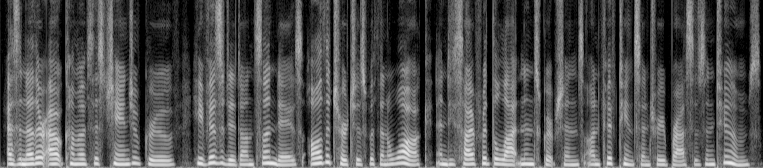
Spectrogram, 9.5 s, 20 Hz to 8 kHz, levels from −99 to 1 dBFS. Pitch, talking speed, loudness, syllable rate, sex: 220 Hz, 180 wpm, -17 LUFS, 5.5 syllables/s, female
